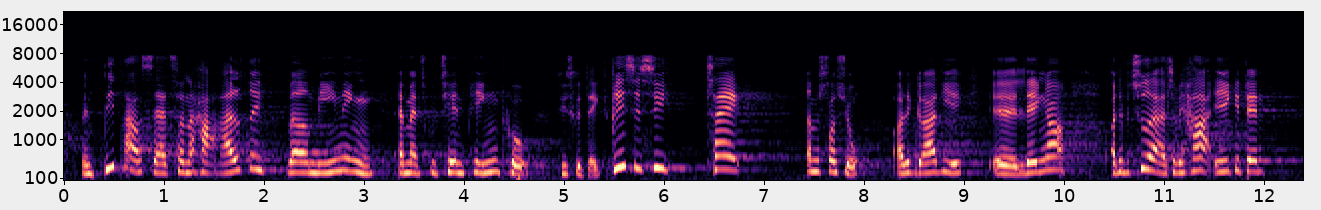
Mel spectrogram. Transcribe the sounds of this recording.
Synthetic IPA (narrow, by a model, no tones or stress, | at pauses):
menb̥id̥ʁɑ̈ʊsæd̥sɐnəɦɑ̈ʔɑ̈ld̥ʁiʋæɐð̞̩ˠme̝ːne̝ŋn̩ | ʔæmænsɡ̥ut͡ɕʰḛːnəpʰeŋəpʰɒ̽d̥isɡ̥æd̥eɡ̥əʁisisi | t͡sʰɛ̰ːd̥ | ʁɛð̩minisd̥ʁɑ̈ɕo̝̰ːnʔɒ̽ɾ̥e̝ɡ̥ɶɐd̥ie̝ɡ̥leŋɐːʔɒ̽d̥e̝b̥e̝t͡sʰy̰ð̰ˠɐælsɐʋiɦɑ̈ʔe̝ɡ̥əd̥en̰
